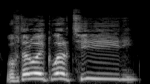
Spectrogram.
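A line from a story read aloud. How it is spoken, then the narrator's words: Children shouting over each other. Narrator (Russian): Дети наперебой закричали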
